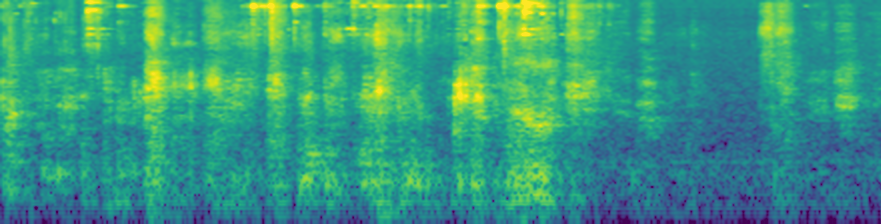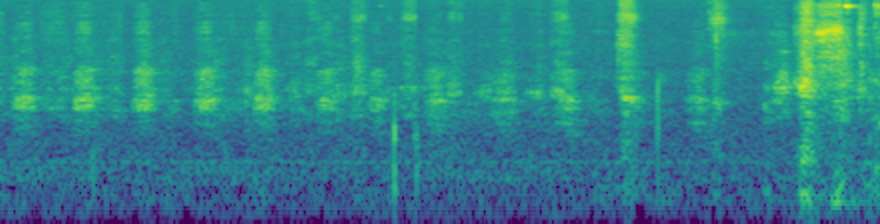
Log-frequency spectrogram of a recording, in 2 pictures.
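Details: French Bulldog and English Bulldog wrestling indoors: a dense burst of growls and wheezing snorts for four seconds, then quieter panting and scattered grunts.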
